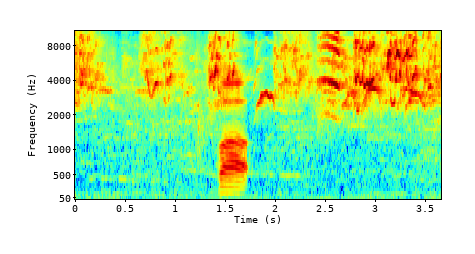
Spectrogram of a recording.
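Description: Caged parakeets in a shop at a Thai market squawk in a short, loud burst with shrill chirps scattered around it, over busy market noise while a person speaks briefly.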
